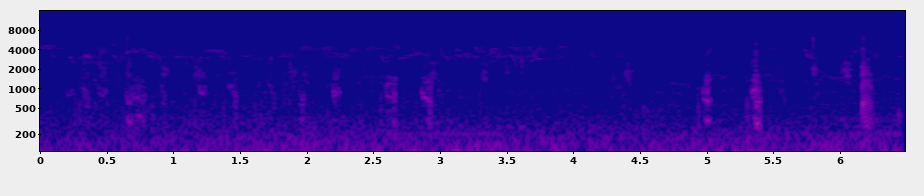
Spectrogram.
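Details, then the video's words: Duck giving a few short, nasal quacks, loudest near the end, amid steady chirping and whistled songs of other birds and a low background rumble. "Cute Duck Quack Sound Effect with Birds Singing"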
